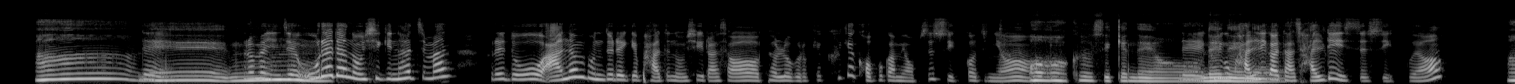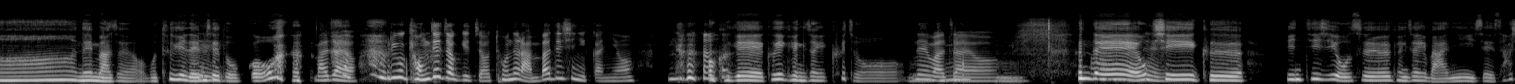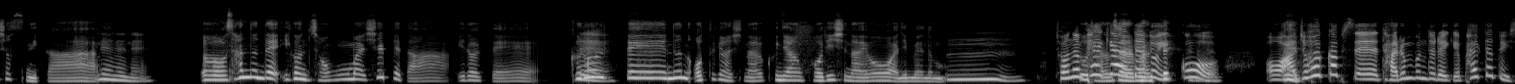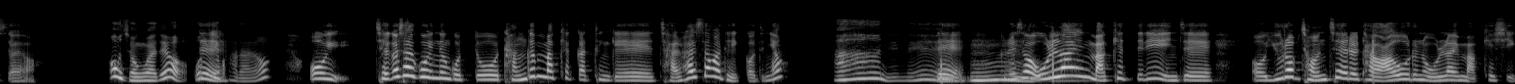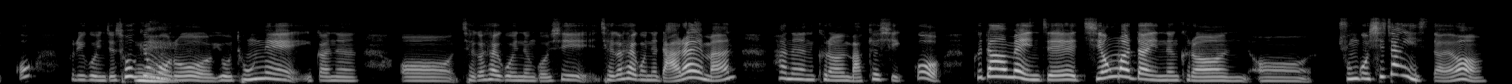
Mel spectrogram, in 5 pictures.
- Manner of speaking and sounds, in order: other background noise; laugh; laugh; lip smack; laughing while speaking: "사람한테는"
- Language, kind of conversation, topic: Korean, podcast, 중고 옷이나 빈티지 옷을 즐겨 입으시나요? 그 이유는 무엇인가요?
